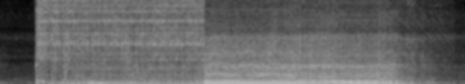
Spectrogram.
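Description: A mixer grinder spins roasted whole spices, coconut and salt into a Malvani masala paste: a loud, close motor whine that starts abruptly, shifts pitch partway through, then winds down near the end.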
